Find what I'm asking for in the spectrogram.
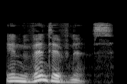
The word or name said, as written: inventiveness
